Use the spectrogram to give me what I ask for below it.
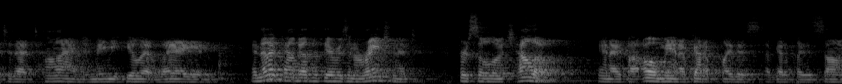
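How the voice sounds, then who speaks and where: A reverberant hall carries the bright voice of an American man speaking through a face mask. He talks informally and reflectively, pausing as he searches for words, like a musician introducing his piece. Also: medium pitch. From Florida, United States. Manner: halting, reflective. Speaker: cellist introducing a solo piece. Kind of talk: informal spoken introduction at a concert. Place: indoor performance hall. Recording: echoey hall with long reverb.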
